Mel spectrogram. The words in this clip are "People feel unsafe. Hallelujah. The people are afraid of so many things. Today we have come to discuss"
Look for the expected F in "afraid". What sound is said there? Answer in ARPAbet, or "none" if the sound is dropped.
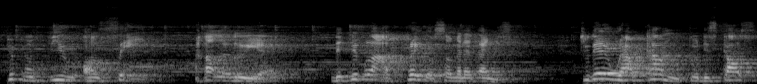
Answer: P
